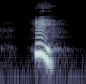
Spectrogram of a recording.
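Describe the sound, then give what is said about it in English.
A single person yawns, a brief voiced groan sliding downward in pitch and trailing off into a soft breathy exhale, with quiet surrounding it. “Don't let the yawns, don't let them make it seem like I'm not interested in planning a trip to Canada, because that would be fun.”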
